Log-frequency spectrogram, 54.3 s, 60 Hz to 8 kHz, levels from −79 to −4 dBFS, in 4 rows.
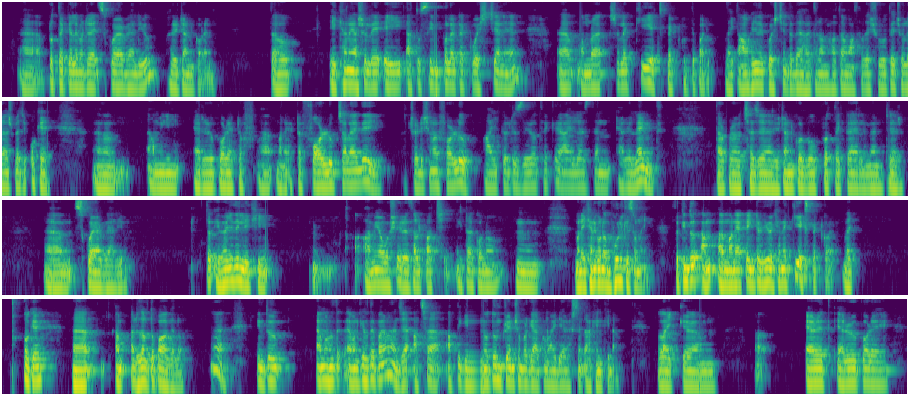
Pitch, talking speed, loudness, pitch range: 105 Hz, 115 wpm, -19 LUFS, 100-115 Hz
